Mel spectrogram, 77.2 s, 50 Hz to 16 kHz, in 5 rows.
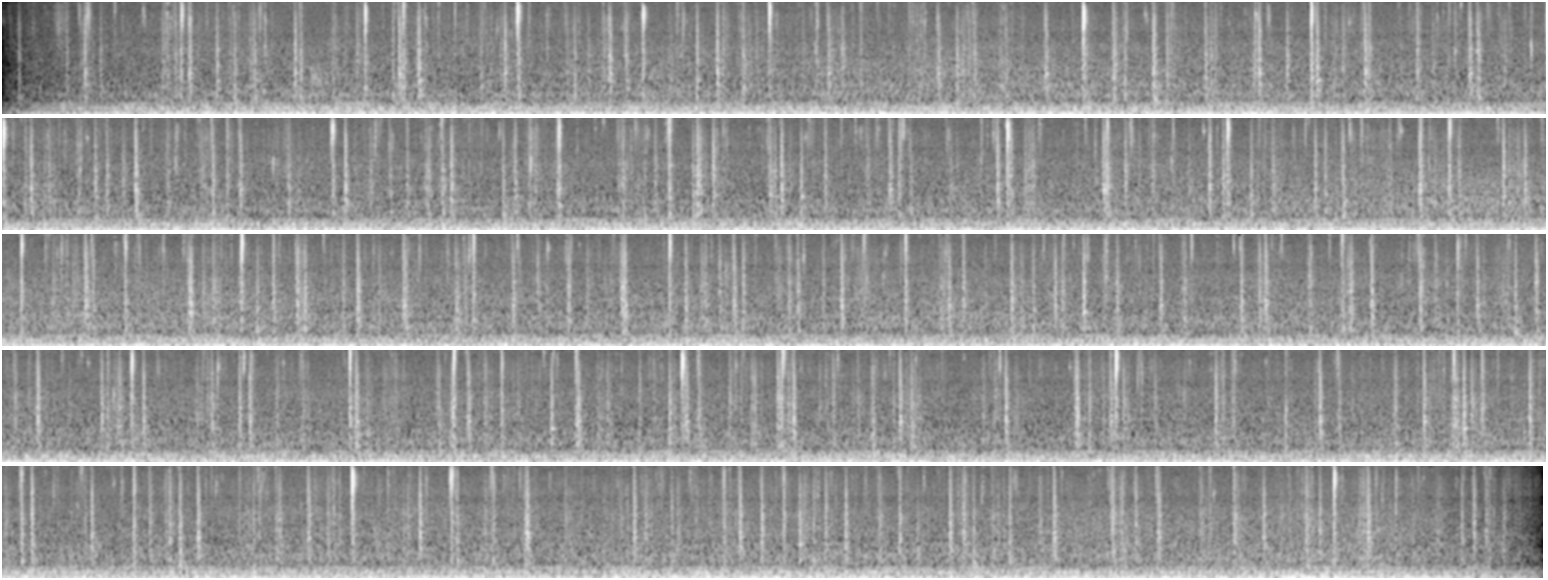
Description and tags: factory and drops 231211
23.12.11: about 5 p.m. Sound of drops dropping from fence on metal cornice. In the background noise made by factory. Domeyki street in Sobieszow (south-west Poland). recorder: zoom h4n. fadein/out only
